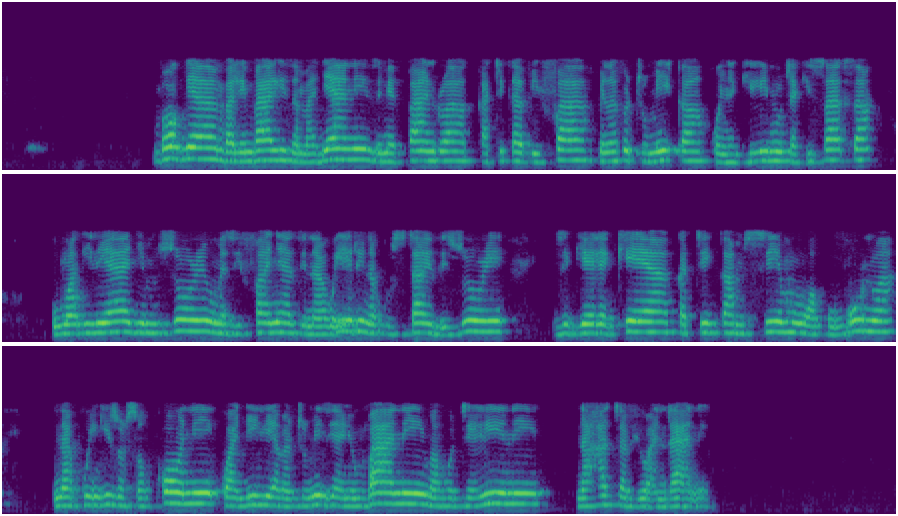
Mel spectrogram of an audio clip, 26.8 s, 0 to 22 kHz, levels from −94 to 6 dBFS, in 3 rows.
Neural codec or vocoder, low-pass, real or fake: codec, 16 kHz, 4.8 kbps, FACodec; 5.4 kHz; fake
